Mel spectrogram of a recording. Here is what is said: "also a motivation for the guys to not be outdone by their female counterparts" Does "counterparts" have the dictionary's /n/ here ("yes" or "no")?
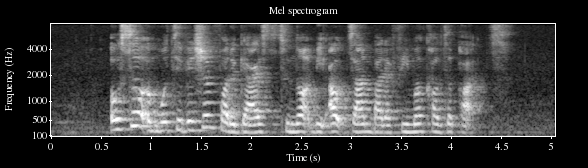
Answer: no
